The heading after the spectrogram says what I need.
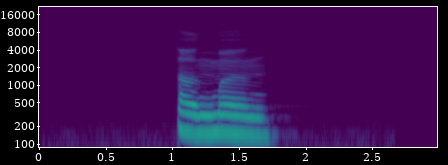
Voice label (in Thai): "เติ่งเหมิ่ง", ภาษาโคราช; 1. เห็นทนโท่อยู่บนที่สูงเรียกสิ่งที่มีลักษณะเกลี้ยงอย่างจะแจ้ง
